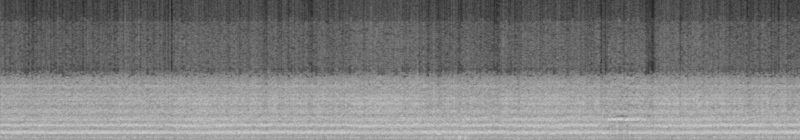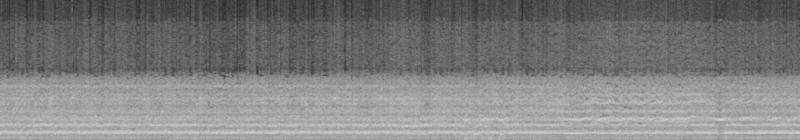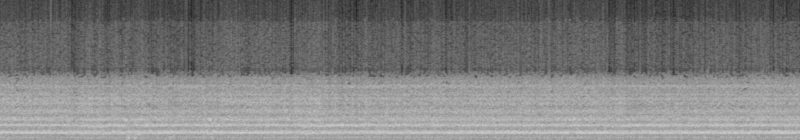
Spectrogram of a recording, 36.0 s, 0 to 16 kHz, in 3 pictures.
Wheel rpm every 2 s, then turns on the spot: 230, 230, 230, 230, 220, 220, 230, 230, 230, 220, 220, 220, 230, 240, 230, 230, 230, 230.
none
